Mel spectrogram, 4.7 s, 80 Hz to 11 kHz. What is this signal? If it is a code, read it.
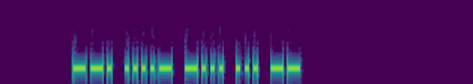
Morse code, heard as a keyed tone, about 28 wpm, 700 Hz. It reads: G4BSM
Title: DXCC-100 Call Signs - 5 Characters - Repeated 3x - 28wpm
